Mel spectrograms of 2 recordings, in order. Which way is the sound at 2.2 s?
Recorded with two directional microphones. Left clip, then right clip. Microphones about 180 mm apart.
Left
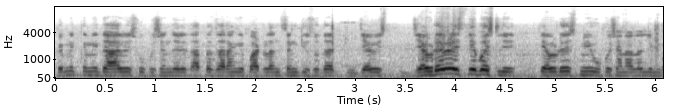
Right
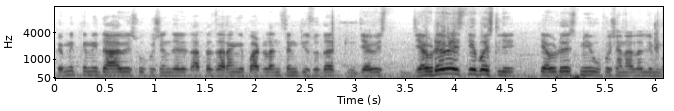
25° right (ahead or behind).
